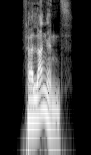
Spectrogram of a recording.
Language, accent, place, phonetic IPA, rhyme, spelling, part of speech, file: German, Germany, Berlin, [fɛɐ̯ˈlaŋəns], -aŋəns, Verlangens, noun, De-Verlangens.ogg
- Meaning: genitive singular of Verlangen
